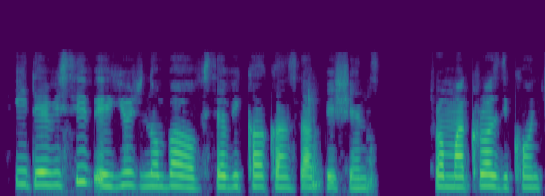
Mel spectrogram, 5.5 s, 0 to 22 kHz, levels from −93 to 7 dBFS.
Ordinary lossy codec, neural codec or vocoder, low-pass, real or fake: none; none; 7.2 kHz; real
